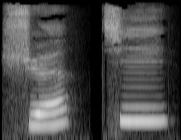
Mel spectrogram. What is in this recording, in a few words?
"xue2 qi1", Chinese; 学期; học kỳ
